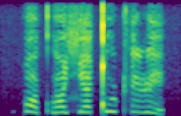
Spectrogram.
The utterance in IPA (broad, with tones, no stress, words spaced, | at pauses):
qʷɑ˥˩kʷʼɑ˦çæ˦ ǃu˦ʈʰẽ˦ ɭe˥˩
